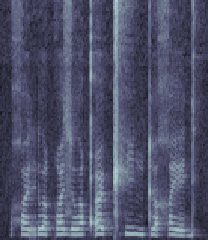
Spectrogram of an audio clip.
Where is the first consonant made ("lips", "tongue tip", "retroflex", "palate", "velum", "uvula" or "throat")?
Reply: uvula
